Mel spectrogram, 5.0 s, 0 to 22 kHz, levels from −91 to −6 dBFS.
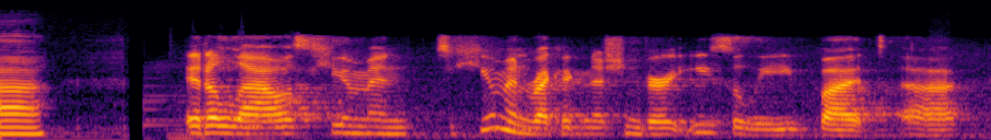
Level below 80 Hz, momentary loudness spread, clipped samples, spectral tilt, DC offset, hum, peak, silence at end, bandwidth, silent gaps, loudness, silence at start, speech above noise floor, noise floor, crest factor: -64 dBFS; 11 LU; under 0.1%; -2.5 dB/octave; under 0.1%; none; -6 dBFS; 0.15 s; 14 kHz; none; -23 LUFS; 0 s; 31 dB; -54 dBFS; 18 dB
